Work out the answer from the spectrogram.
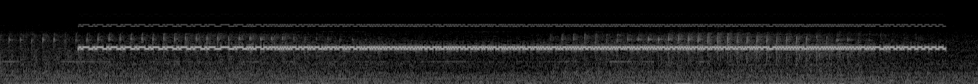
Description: NAVTEX (SITOR-B), 100 baud, 170 Hz shift, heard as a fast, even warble, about 2100 Hz centre, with street noise. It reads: OITVA NS70Z CNQQL IS78X LB757 J0ED2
